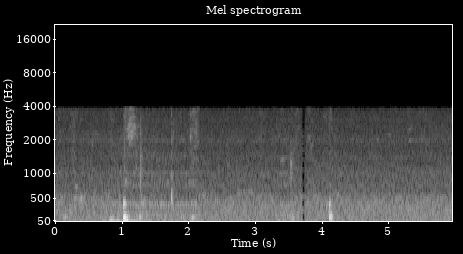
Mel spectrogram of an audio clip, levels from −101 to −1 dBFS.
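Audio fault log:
Throughout, Bluetooth CVSD headset codec: the speech is squeezed into the narrowband headset link, which fits 64 kbps CVSD, so nothing above 4 kHz survives. A one-bit up-or-down coder lags on loud bright sounds, leaving scratchy s sounds and a granular hiss rather than the smeared swirl of a perceptual codec.
3.70 to 3.75 s, Bluetooth headset packet repeated: about 38 ms of the link dropped out, which points to roughly ten lost packets, and the last good packet was replayed over and over. That repetition every 3.75 ms gives a steady buzz near 267 Hz, not silence or a click.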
